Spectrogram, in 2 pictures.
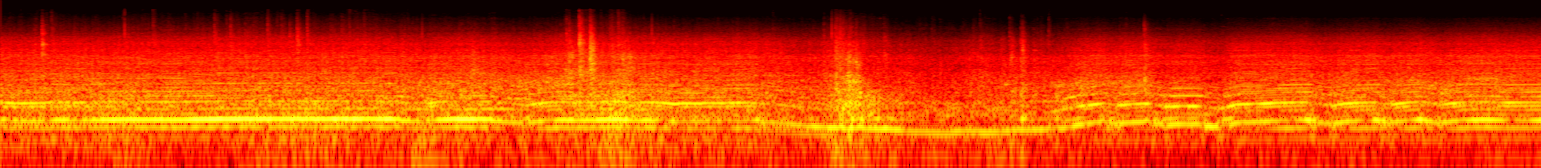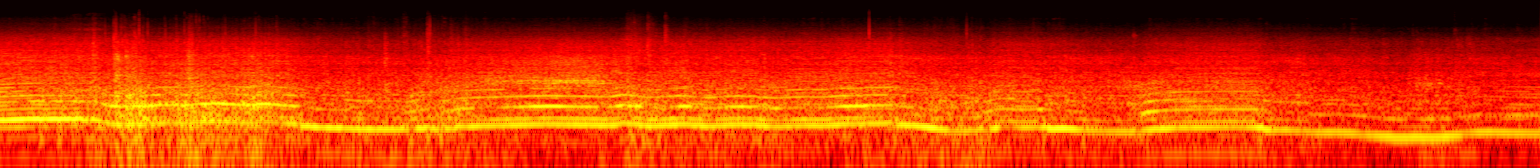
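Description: Folk-race car's engine heard from inside the cabin, under load and revving, its pitch dropping and climbing again several times as the driver lifts, shifts and accelerates. Two sharp knocks stand out, about six and eight seconds in.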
